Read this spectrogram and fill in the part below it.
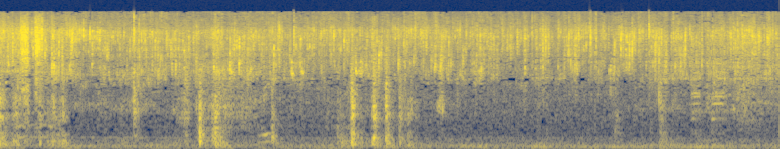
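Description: Water gushing and splashing steadily from a drained Mitsubishi Lancer radiator during a coolant change, a continuous hissing pour with faint voices in the background.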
